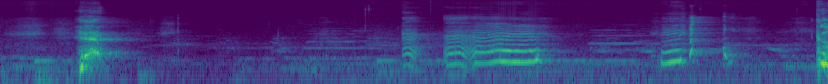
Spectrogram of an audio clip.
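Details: Baby with hiccups: abrupt, short hiccup sounds mixed with babbling and an adult's laughing, singsong encouraging voice; hiccups.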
